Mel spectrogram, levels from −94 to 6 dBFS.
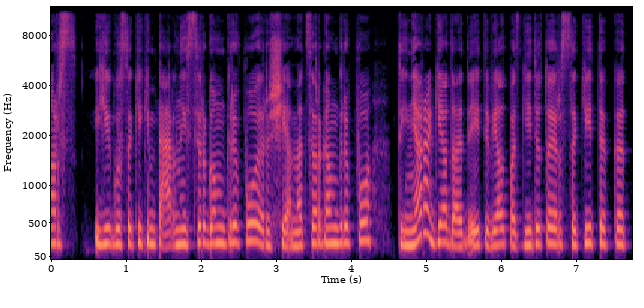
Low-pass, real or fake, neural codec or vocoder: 10.8 kHz; real; none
